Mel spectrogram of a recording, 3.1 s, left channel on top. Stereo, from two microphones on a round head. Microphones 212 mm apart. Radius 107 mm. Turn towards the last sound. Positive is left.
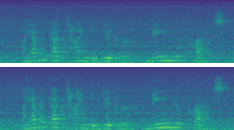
turn(degrees=-30)  # may be behind; listen again after turning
